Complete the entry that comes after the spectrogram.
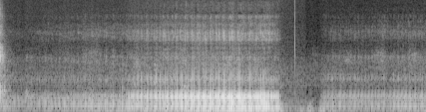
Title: BIG snore in.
